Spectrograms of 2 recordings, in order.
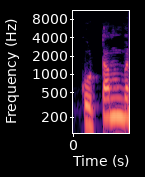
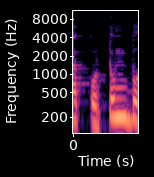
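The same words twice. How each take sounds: First: कुटुंब with "tamb" for "tumb"; mispronounced कुटुंब. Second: Said in the usual way. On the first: Shown as a demonstration. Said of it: "कुटुंब नहीं होता". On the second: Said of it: "कुटुंब होता है".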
